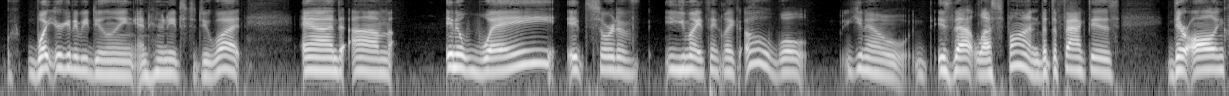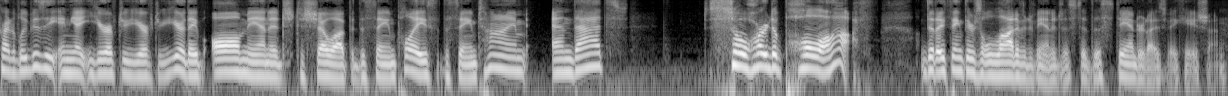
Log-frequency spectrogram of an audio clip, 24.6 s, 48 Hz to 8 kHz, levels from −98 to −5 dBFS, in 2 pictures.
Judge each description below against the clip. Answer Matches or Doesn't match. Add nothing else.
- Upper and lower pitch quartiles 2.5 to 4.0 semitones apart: Doesn't match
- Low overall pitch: Doesn't match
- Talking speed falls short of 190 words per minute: Doesn't match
